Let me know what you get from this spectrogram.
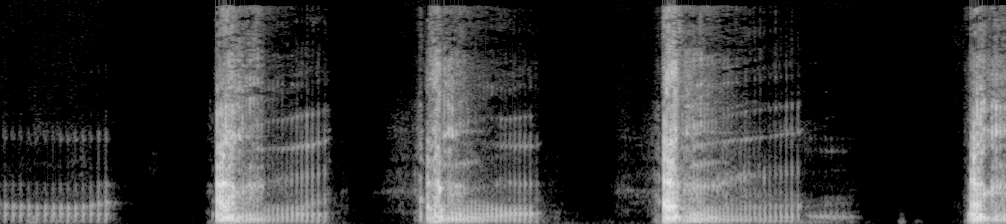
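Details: Lion in the wild opens with a low pulsed growl, then bellows four loud gravelly roars roughly every two seconds, each decaying into a rough rattle.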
